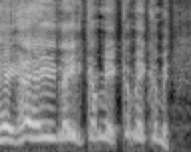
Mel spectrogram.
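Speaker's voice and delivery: high-pitched calling out. Retelling how a woman in a bathroom called people in from outside, imitating a call for help. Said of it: "she calls in help from outside".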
